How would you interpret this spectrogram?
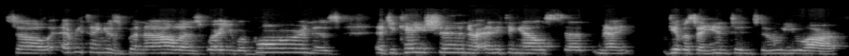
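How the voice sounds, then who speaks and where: A woman interviewing a guest over a video call, courteous and measured, slightly halting. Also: fairly high pitch, steady tone, a bit bright, highs cut off. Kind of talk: polite formal interview.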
